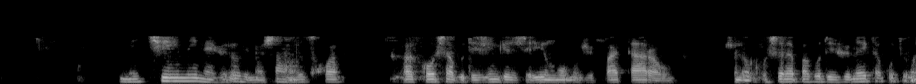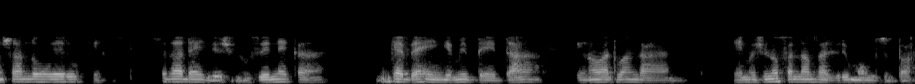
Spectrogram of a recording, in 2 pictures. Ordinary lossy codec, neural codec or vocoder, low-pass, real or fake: MP3, 32 kbps; codec, 24 kHz, 0.9 kbps, WavTokenizer, medium speech release version 1; 3.6 kHz; fake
